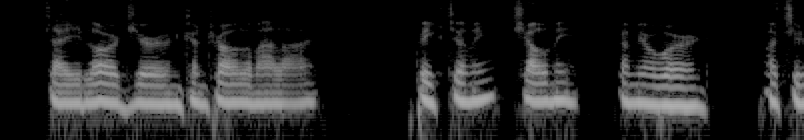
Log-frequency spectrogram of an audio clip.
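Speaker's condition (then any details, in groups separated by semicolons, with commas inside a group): Multiple sclerosis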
